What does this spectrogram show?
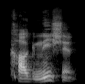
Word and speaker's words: cognition: cognition. cognition. cognition. 션 바로 앞에 액센트 있고요.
